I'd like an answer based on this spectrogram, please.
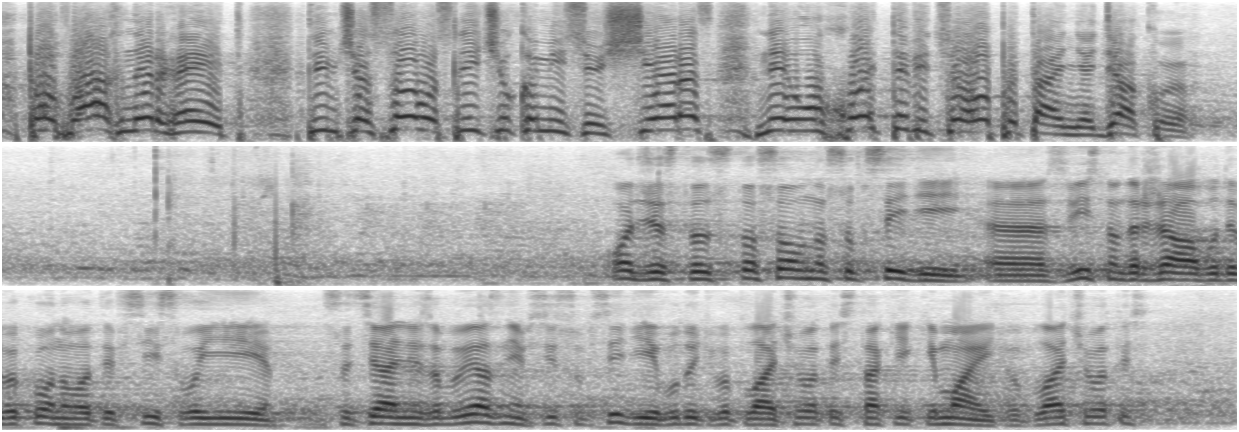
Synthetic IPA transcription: pɔʋɑɣnerɦɛjt̪t̪ːɪmt͡ʃɐsɔʋɔsʲlʲit͡ʃʊkɔmʲisʲijʊʃt͡ʃɛɾɐznɛʊxɔt̚ʲt̪ɛʋʲid̪̚sʲɔɦɔpɪt̪ɑnʲːɐdʲakʊjʊ | ɔʒɛsst̪ɔsɔwnɔsʊbsɪdʲijzʋʲisnɔd̪erʒɑʋɐbud̪ɛʋɪkɔnʊʋɐt̪ɪw̥sʲisʋɔji | sɔt͡sʲiɑlʲnʲizɔbɔʋʲjazɐnʲːɐwsʲisʊbsɪdʲijibud̪ʊtʲʋɪplˠɑt͡ʃʊʋɐt̪ɪsʲt̪ɑkjɐkʲimɑjʊtʲʋɪplˠɑt͡ʃʊʋɐt̪ɪsʲ

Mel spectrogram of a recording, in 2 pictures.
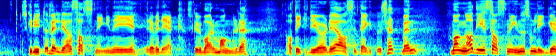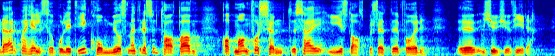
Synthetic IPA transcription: skɾyːt̪əʋɛld̪ɪɑʋsɑt̪snɪŋənəɪɾɛʋɪd̪eːʈskʉlːəbɑːɾəmɑŋlə | ʔɑ̰t̪ɪkːəd̪ɛjøːɖɛɑsɪt̪eːɡət̪̚bʉʂɛt̪ːmɛn | mɑŋːəɑʋd̪ɪsɑt̪snɪŋənəsɔmlɪɡːəɖæːɾpʰɔɦɛlsəɔpʊlɪt̪ʰiːkʰɔmːjʊsɔmɛt̪ɾɛsʉlt̪ʰɑːt̪ɑʋʔɑ̰t̪mɑnfɔʂœmt̪ʰəsæɪɪst̪ɑ̰ːt̪sbʉ̥ʂɛt̪ːəfɔɾ | çʉːəçʉːəfiːɾə̰

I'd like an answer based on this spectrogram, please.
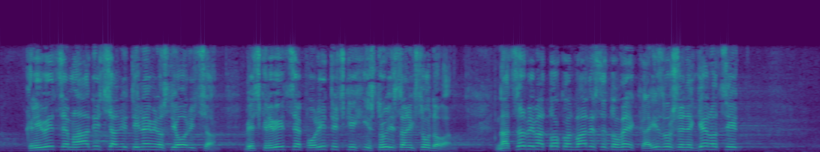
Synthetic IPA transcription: kɾiʋit̪se̞mlˠaːd̪it͡ɕanit̪ine̞ʋino̞st̪io̞ɾit͡ɕa̰ | ʋe̞t͡ɕkɾiʋit̪se̞po̞lit̪it͡ʃkixist̪ɾuisanixsuːd̪o̞ʋa̰ | nasr̩bimat̪o̞ko̞md̪ʋaːd̪ese̞t̪oɡʋe̞ːkaizʋr̩ʃeniɡe̞no̞t̪sid̪

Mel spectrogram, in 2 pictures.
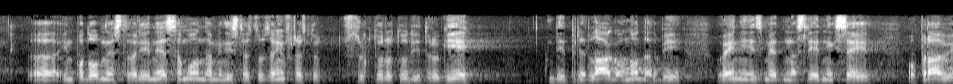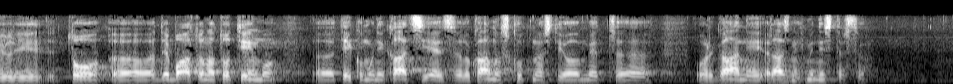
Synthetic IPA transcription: ḭnpɔd̪oːbnɛst̪ʋaɾiːnɛsamoːnaminiːst̪əɾst̪ʋɔzainfɾa | st̪ɾukt̪uːɾɔt̪uːd̪id̪ɾuɡjeː | bipɾɛd̪laːɡawnɔd̪abiwɛːniːzmɛd̪nasleːd̪nixsɛjɔpɾaːʋilit̪oːd̪ɛbaːt̪ɔnat̪oːt̪eːmɔ | t̪eːkɔmunikaːsijɛzlɔkaːlnɔskupnɔst̪jɔmɛd̪ | ɔɾɡaːniɾaːznixminiːst̪əɾst̪ɛw

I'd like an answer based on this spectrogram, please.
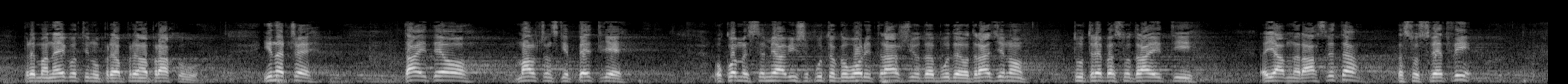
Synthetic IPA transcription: pɾe̞maneɡot̪inupɾpɾemapɾaxo̞ʋṵ | inat͡ʃe̞ | t̪aːjd̪eomalt͡ʃanske̞pet̪ʎe̞ | okomesamjaːʋiʃe̞puːt̪aɡo̞ʋo̞ɾit̪ɾaːʒio̞d̪abud̪eod̪ɾaːd͡ʑe̞no̞ | t̪uːt̪ɾebaseo̞d̪ɾaːd̪it̪i | jaːʋnaɾaːsʋe̞t̪ad̪asosʋet̪li

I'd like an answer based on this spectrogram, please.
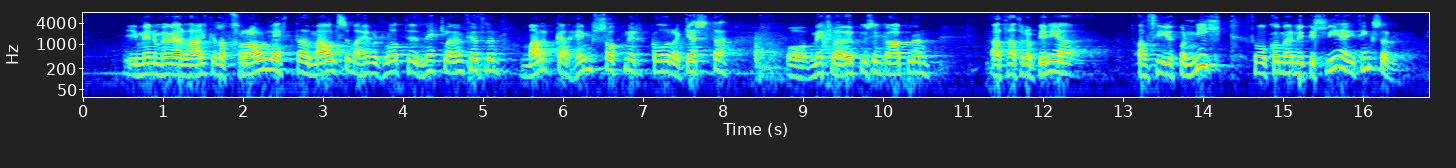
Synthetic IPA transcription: imɪnːʏmhɛɣɛɾðaalcɛlafɾaːwlejht̪aðmaːwlsɛmaɦɛvʏɾ̥lɔːt̪ɪðmɪhklaœmfjœt̪lʏn | maɾkaɾ̥hejmsowhknɪɾ̥koːwðʏɾawcɛst̪a | ɔɣmɪhklaʏhplysiŋkaœplʏn | aðθaðθʏɾapɪɾja | awθiʏpɔniht̪θowakʰɔːmœɾliːt̪ɪl̥iːiθiŋksœɾʏm

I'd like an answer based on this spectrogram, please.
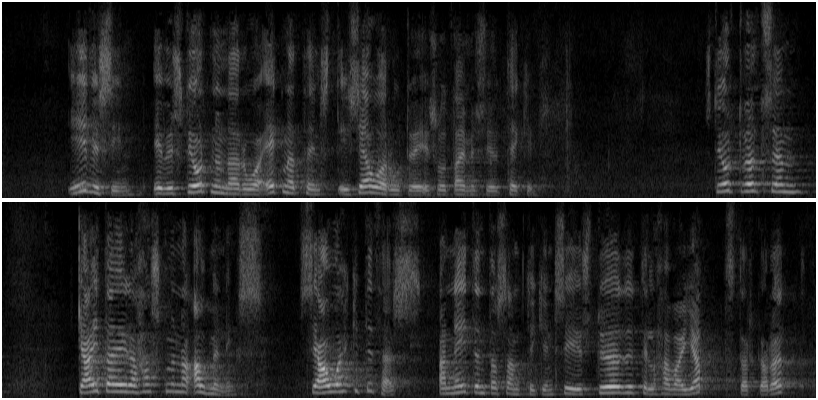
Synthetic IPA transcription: ɪːvɪ̥sinɛvɪɾ̥st̪jowɾt̪nʏnaɾɔaʔejknat̪ʰejnst̪isjaːwaɾuːt̪vejɪsɔðt̪aːjmɪsʏðʏt̪ʰɛːcɪn | st̪jowɾt̪nvœɾlt̪sɛm | caːjt̪ahɛɣaɦaskmʏnːaʔalmɛnːiŋsː | jaːwɛhcɪt̪ʰɪlθɛsːaðneːjt̪ɪnt̪asamt̪ʰecɪnsɪːjʏ̥st̪œːðʏt̪ʰɪlaðɦaːvajat̪̚n̥st̪œr̥kaɾœt̪n̥

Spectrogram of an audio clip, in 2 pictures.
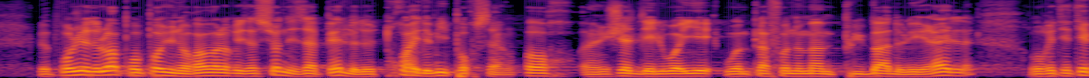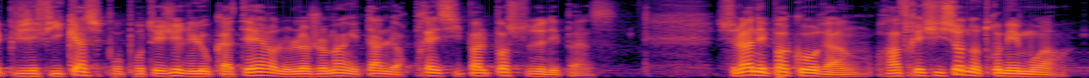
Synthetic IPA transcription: ləpχɔʒed̪əlwapχɔpɔzynəʁəvalɔʁizasjɔ̃d̪ezapɛld̪ət̪χwaed̪əmipuʁsɑ̃ŋɔʁɛ̃ʒɛld̪elwajeuɛ̃mplafɔnmɑ̃plybad̪əlyɛʁɛl | oʁɛt̪et̪eplyzefikaspuʁpχɔt̪eʒelelɔkat̪ɛʁləlɔʒəmɑ̃et̪ɑ̃lœʁpχɛ̃sipalpɔst̪əd̪əd̪epɑ̰̃s | səlanɛpakɔeʁɑ̰̃ŋʁafχeʃisɔ̃nɔt̪χəmemwa̰ʁ

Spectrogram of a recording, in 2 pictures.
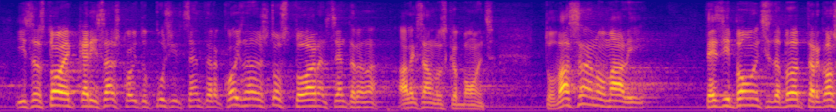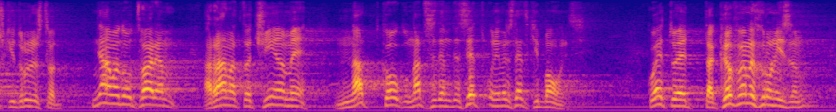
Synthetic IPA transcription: isɐst̪ɔɛkɐɾisaʃkɔjt̪opuʃift̪sɛnt̪əɾəkɔjznaɛzɐʃt̪ɔst̪ovaɾɛnft̪sɛnt̪əɾənɐɐ̰lɛksand̪ɾofskəbɔ̰lˠnḭt̪sə̥ | t̪o̰vasəːnomali | t̪ɛzibɔlˠnit̪sid̪ɐbɤd̪ət̪ːɐɾɡɔfskid̪ɾuʒɛst̪vɐ | nʲamɐd̪ɐot̪vaɾʲəmɾanət̪ət͡ʃɛimɐmɛnat̪kɔlˠkʊnat̪sɛd̪ɛmd̪ɛsɛt̪univɛɾsit̪ɛt̪skibɔlˠnit̪si̥ | koɛt̪oɛt̪ɐkɤfɐnɐxɾonizəm

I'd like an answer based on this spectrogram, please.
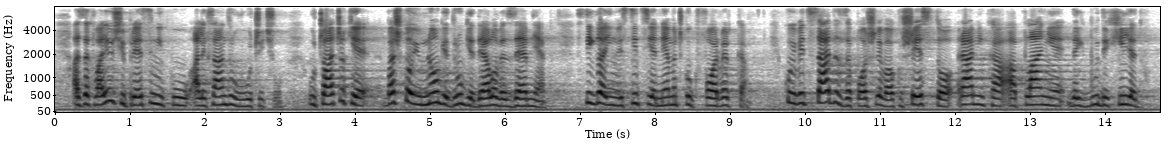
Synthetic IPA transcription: a̰zaxʋaːʎujut͡ɕipɾet̪se̞d̪nikua̰leksand̪ɾuʋut͡ʂit͡ɕṵ | ut͡ʂat͡ʃakje | baʃkaoiumno̞ɡe̞d̪ɾuɡe̞d̪elo̞ʋe̞zemʎe | st̪iɡlˠajeinʋest̪iːt̪sijanemat͡ʃko̞ɡfoɾʋeɾka̰ | ko̞jiʋe̞t͡ɕsad̪azapo̞ʃʎaʋaoko̞ʂe̞ːst̪o̞ɾaːd̪nikaʔa̰plˠaːnje̞d̪aixbud̪e̞xiʎad̪u

